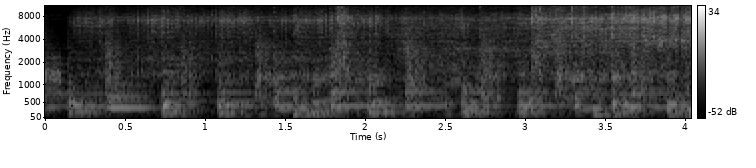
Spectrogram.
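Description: Upbeat background music, joined about three seconds in by the steady high whirring of a battery-powered toy train's geared motor.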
